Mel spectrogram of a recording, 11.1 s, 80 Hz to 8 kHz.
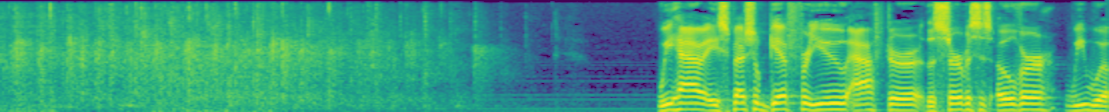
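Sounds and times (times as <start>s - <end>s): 
crowd at a church service applauding: 0.0s - 5.3s
speech: 6.6s - 11.0s.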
